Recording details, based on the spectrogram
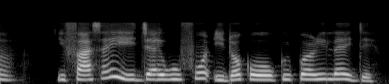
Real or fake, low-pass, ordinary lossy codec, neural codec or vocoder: fake; 7.2 kHz; none; codec, 16 kHz, about 1 kbps, DyCAST, with the encoder's durations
